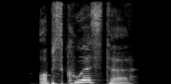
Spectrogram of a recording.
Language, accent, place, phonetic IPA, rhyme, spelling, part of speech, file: German, Germany, Berlin, [ɔpsˈkuːɐ̯stə], -uːɐ̯stə, obskurste, adjective, De-obskurste.ogg
- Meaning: inflection of obskur: 1. strong/mixed nominative/accusative feminine singular superlative degree 2. strong nominative/accusative plural superlative degree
